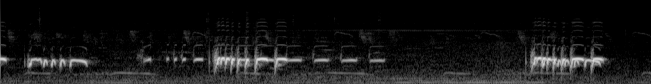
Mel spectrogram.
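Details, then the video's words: Zebra dove lure song aimed at rivals: short bursts of soft rolling notes, then a long series of evenly spaced, ringing notes and a final loud rapid burst near the end; a faint low sound sits in the background. "Perkutut lokal gacor RAJA PIKAT memanggil lawan sekali dengar bikin semua perkutut nyaut"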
